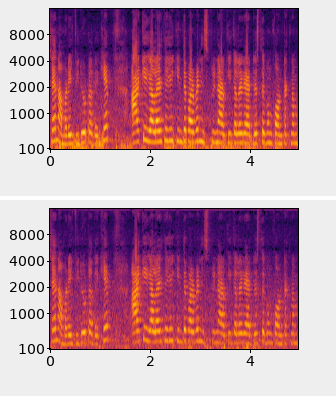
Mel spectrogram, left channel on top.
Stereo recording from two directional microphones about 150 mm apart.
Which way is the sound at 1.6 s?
60° left (ahead or behind).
